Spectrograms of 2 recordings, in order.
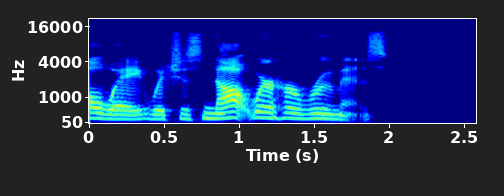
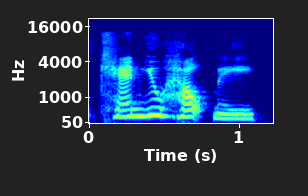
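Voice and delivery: normal talking voice

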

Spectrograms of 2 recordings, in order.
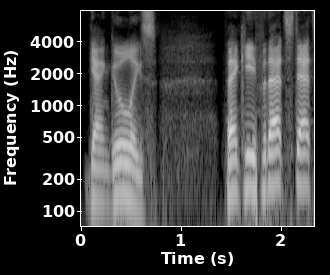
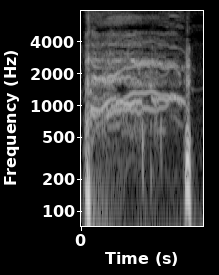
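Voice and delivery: burst of laughter; 5 dB quieter than usual. Real, not acted. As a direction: let out a big, sudden laugh. Host cracks up at caller's joke.

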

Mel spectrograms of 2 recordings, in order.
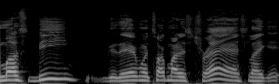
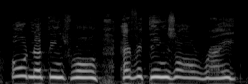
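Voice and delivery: mock girlfriend voice; 11 semitones higher, 6 dB louder than usual. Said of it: "He's like".

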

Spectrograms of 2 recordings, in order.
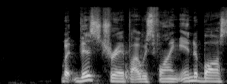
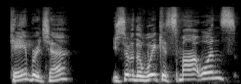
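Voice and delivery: high, louder imitation of a Boston cab driver's accent; mock Boston cabbie accent, raised pitch; 8 semitones higher, 4 dB louder than usual. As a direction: ham up a local Boston cabbie teasing. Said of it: "but we got a local".

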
